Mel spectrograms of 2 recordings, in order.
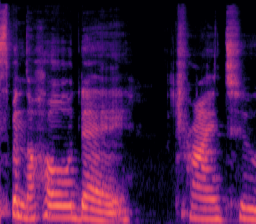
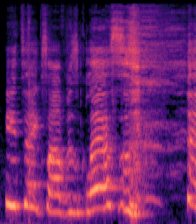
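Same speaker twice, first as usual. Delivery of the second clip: high laughing, near tears; 11 semitones higher, slower than usual. Real, not acted. Repeating the glasses scene to viewers, near tears laughing. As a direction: repeat it higher, laughing hard.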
